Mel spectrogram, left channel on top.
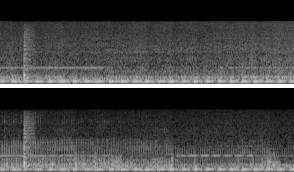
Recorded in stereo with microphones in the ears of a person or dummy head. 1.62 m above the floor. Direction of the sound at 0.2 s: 10° right (ahead or behind).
